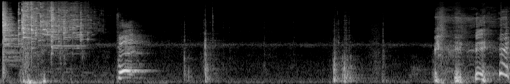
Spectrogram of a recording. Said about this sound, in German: Ich schlag das Fenster ein, das hörst du.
